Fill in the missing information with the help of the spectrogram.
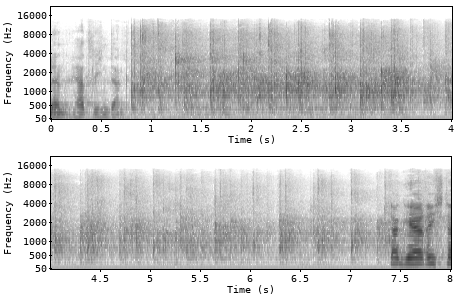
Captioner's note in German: Beifall AfD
